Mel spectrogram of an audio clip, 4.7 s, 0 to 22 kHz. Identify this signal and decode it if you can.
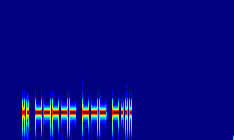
Morse code, heard as a keyed tone, about 28 wpm, 700 Hz. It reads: I0OB
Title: DXCC-100 Call Signs - 4 Characters - Repeated 3x - 28wpm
